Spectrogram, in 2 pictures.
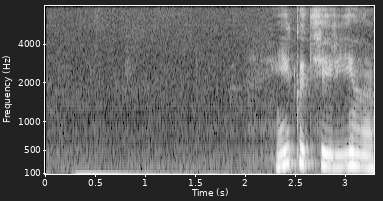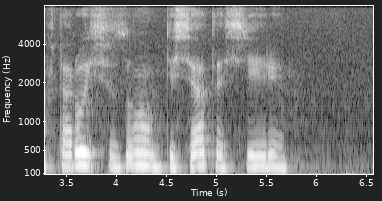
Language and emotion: Russian, neutral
